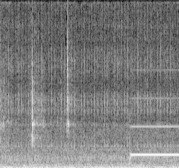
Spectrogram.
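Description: Answering-machine beep: a single steady high tone beginning near the end, after two faint clicks in near silence.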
